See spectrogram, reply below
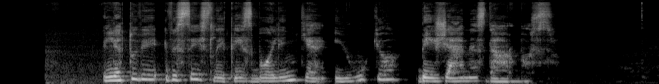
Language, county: Lithuanian, Klaipėda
